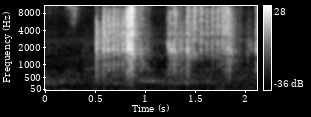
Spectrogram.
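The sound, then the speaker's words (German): Coins jingle and clink together as they're handed over to pay 3 euros for a newspaper at a kiosk, in two bright bursts of metallic rattling, fairly loud, with no talking. “Here is 3 euros, please.”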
